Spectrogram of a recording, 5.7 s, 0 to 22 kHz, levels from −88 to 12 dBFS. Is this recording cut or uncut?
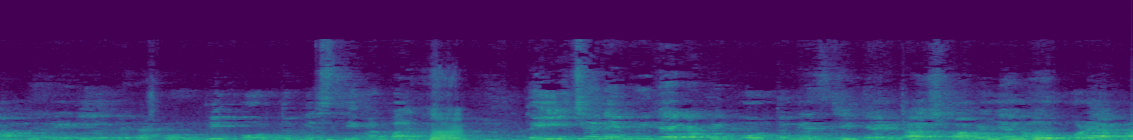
uncut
